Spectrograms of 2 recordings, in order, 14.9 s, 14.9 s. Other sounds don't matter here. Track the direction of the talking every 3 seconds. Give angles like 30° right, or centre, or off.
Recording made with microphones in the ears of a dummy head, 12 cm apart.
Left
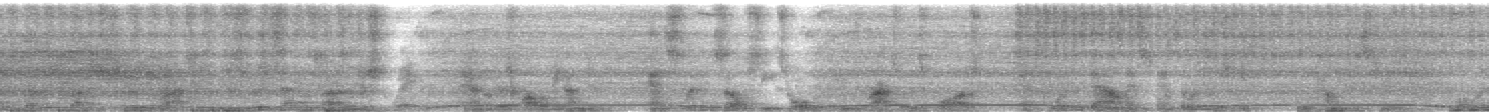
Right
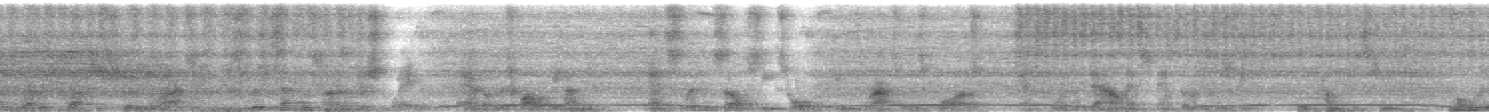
50° right, 40° right, centre, 20° left, 10° right.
